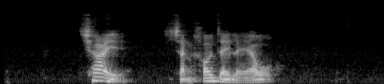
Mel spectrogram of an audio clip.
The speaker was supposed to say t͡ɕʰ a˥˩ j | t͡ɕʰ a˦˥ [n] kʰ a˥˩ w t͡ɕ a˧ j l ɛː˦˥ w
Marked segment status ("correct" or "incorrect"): correct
